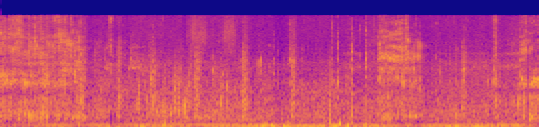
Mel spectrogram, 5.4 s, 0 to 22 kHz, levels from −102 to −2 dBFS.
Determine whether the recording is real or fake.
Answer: real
